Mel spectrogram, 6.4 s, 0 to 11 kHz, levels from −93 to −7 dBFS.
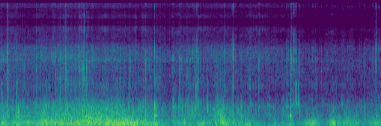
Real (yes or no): yes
